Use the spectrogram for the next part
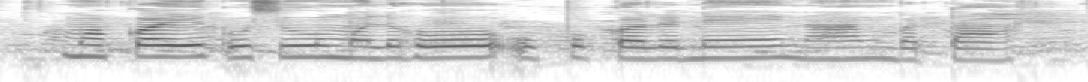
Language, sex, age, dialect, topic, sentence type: Magahi, female, 25-30, Northeastern/Surjapuri, agriculture, question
